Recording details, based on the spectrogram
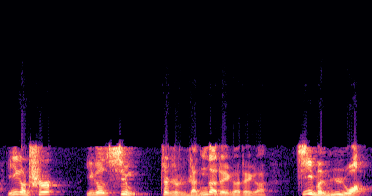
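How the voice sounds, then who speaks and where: A man's voice: sits high, very animated, a little fast, husky, lo-fi sound, exaggerated voice. A man voicing an indulgent, frank ancient duke with a chatty, drawling manner. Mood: candid. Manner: chatty, drawling, says 是吧 a lot.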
